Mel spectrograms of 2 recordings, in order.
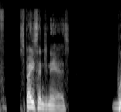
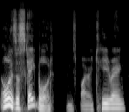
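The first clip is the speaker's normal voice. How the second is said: ordinary talk, nothing marked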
